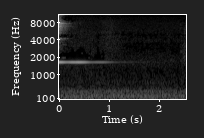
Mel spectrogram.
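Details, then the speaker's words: Tuning fork for a Rinne test during an ear exam, after a Weber test; placed on the mastoid bone behind the ear, with air conduction greater than bone conduction. A faint, steady high ring fading over about two seconds. "So, basically, I'm going to do the same ringing, but I'm going to put it on the back of your ear. Let me know when you can hear it and when it stops."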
